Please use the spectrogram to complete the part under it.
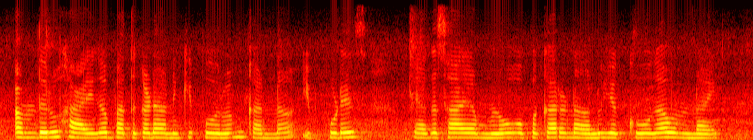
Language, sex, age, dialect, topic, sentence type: Telugu, female, 25-30, Utterandhra, agriculture, statement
